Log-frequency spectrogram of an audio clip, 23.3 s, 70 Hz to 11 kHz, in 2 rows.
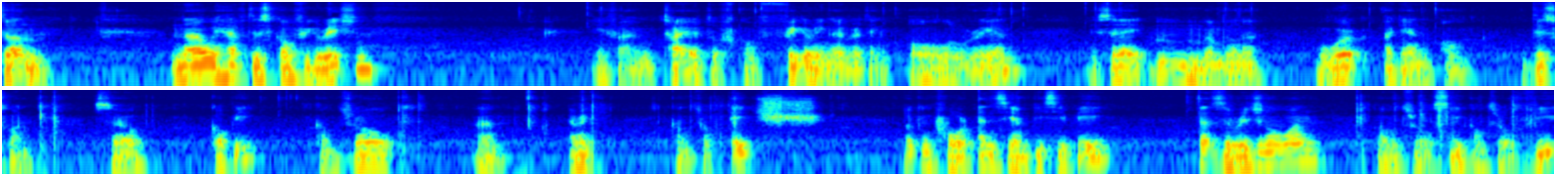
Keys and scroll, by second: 11.9 ctrl+c, 17.0 ctrl+h, 22.2 ctrl+c, 22.9 ctrl+v.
